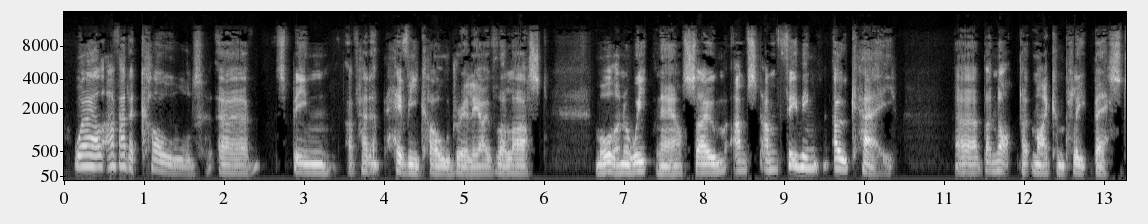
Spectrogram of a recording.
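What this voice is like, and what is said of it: Slightly croaky voice. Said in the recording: “my voice might be a little bit croaky today”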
